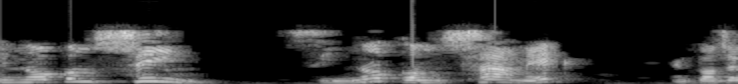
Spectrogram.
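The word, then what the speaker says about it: סמך: con sin, sino con Samek, entonces la Samek es otra S, y usted dice Samek, men final, ¿y cómo lee esa palabra?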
